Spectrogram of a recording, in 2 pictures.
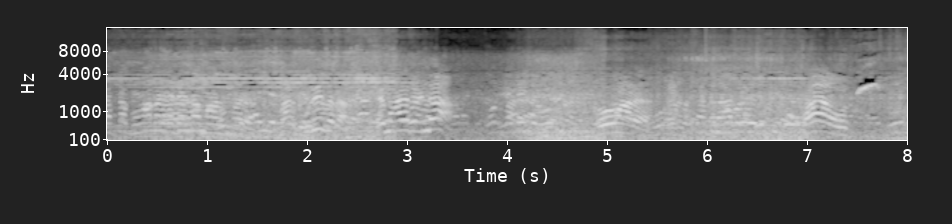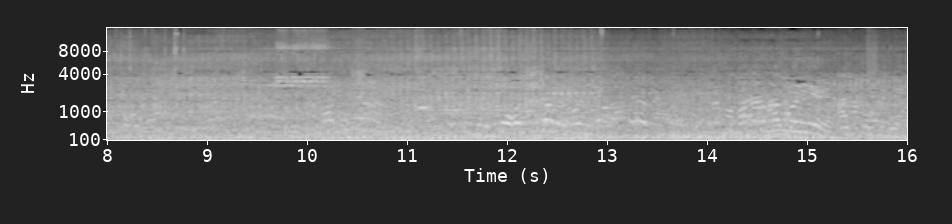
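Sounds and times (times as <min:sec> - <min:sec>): people talking: 0:00.0 - 0:16.0
street traffic: 0:00.0 - 0:16.0.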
